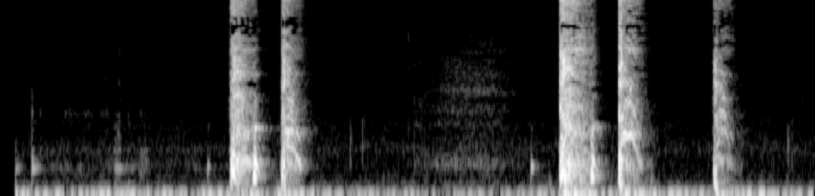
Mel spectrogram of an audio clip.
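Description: Two bursts of coughing in a quiet room, five harsh explosive coughs in all, grouped in pairs and a triple.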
